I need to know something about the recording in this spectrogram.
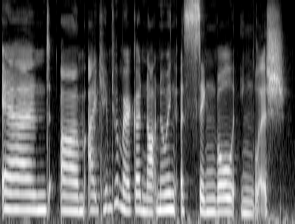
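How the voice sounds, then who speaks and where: Podcast co-host, young woman, Korean first language, giggly, a touch high-pitched. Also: fairly even intonation, moderate pace, smooth. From South Korea. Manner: giggly, laughs at her own jokes. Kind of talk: casual chat.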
